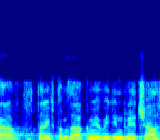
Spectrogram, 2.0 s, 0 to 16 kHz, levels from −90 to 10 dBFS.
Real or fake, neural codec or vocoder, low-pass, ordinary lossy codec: fake; codec, 16 kHz, 4 kbps, FunCodec, trained on LibriTTS, 50 frames a second; 7.2 kHz; Opus, 32 kbps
